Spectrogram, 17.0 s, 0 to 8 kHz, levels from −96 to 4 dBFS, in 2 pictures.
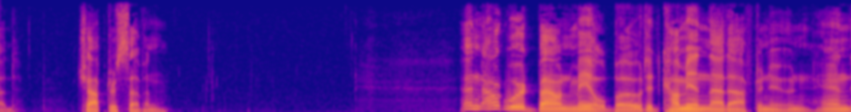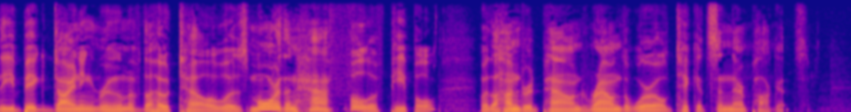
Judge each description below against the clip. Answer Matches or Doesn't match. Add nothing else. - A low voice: Matches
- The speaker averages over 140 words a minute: Doesn't match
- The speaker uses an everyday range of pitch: Doesn't match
